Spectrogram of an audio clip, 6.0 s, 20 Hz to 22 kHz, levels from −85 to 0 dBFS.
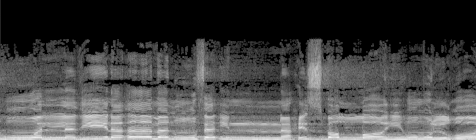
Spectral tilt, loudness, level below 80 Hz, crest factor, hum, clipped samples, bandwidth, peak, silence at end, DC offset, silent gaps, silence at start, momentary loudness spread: -4 dB/octave; -12 LUFS; -64 dBFS; 12 dB; none; under 0.1%; 16 kHz; 0 dBFS; 0 s; under 0.1%; none; 0 s; 4 LU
